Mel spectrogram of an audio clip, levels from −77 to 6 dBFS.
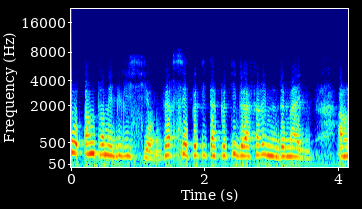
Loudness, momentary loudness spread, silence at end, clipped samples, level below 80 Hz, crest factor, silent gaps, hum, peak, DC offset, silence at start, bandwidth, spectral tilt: -17 LUFS; 8 LU; 0 s; under 0.1%; -42 dBFS; 14 dB; none; none; -4 dBFS; under 0.1%; 0 s; 7.4 kHz; -9 dB/octave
